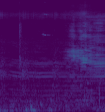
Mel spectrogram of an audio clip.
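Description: Small electric clippers buzzing while trimming the long guard hairs on a horse's lower leg. The buzz is faint at first and gets louder and brighter about one and a half seconds in.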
